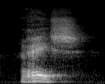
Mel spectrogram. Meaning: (noun) diarrhea, the runs, the squits, the squirts; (verb) singular past indicative of rijzen
- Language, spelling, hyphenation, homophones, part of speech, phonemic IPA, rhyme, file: Dutch, rees, rees, race, noun / verb, /reːs/, -eːs, Nl-rees.ogg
